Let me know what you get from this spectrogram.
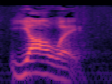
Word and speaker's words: Yahweh: It's because that word is being translated from the Hebrew word, which is spelt Y-H-W-H. And we believe that it's pronounced Yahweh. Yahweh is the proper name of Almighty God.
